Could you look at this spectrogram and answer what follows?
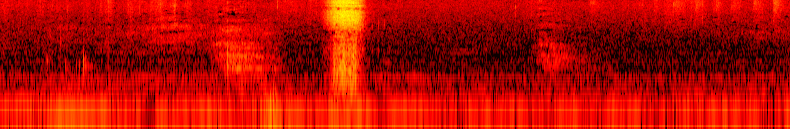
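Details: Person trying to sneeze, nose tickling, nose blocked afterwards: short muffled hiss-like burst over low room hum, sneeze held back with mouth closed; stifled sneeze.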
